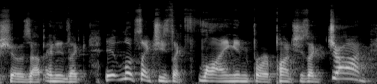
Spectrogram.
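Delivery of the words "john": calling out. Retold or imitated. Huntress calling out.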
